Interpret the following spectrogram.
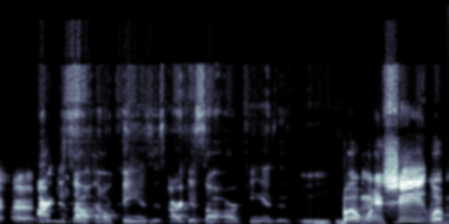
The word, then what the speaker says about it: Arkansas: You spell it our Kansas, but it's Arkansas.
